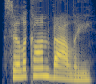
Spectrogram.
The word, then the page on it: silicon valley: British English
